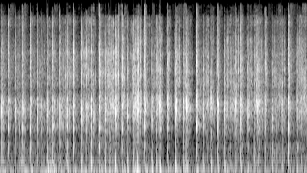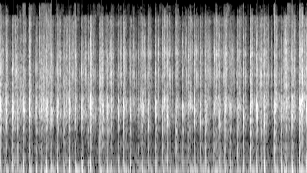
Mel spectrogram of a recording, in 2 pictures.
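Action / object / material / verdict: shake / cardboard box of wooden matches / wood, cardboard / none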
